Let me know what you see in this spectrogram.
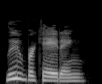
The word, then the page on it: lubricating: British English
